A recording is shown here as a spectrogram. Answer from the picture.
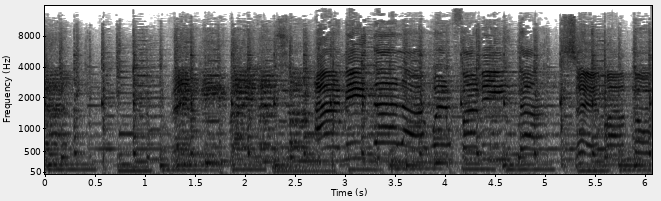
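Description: A Cuban son/salsa band recording played from a vinyl record, in an instrumental passage with no vocals. A bass line steps through held notes under melody lines that slide and bend in pitch around the middle.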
